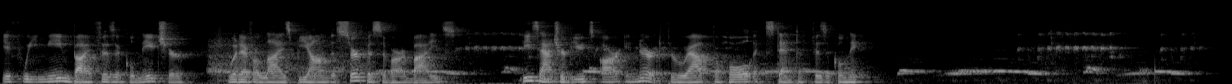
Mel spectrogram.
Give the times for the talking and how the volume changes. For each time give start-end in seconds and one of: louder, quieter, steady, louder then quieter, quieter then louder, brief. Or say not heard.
0.0-8.6 steady.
